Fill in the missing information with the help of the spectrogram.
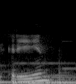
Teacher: Kriegen vai ser Krien, onde então o G desapareceu completamente.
